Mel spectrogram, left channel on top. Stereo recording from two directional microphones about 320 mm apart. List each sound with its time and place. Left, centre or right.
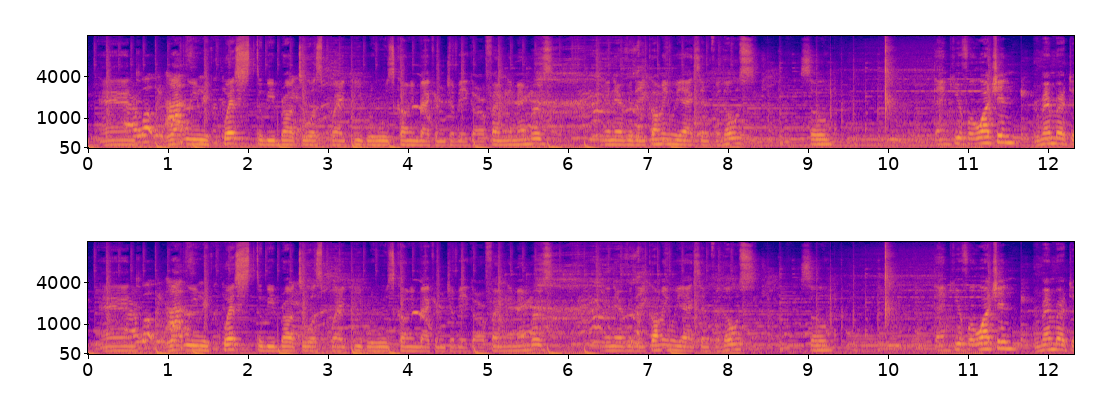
0.2 s speech: centre
10.6 s speech: centre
